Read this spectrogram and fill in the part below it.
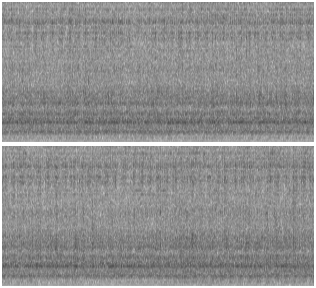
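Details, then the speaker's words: Metal lathe cutting toward a shoulder, tool sticking out unsupported and tool post wouldn't tighten down: steady harsh high ringing over lathe hum through the cut; tool chatter, better support and tightening the tool post should help. "there is a lot of chatter in there you can hear it if I had some support out here we'd probably do better"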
